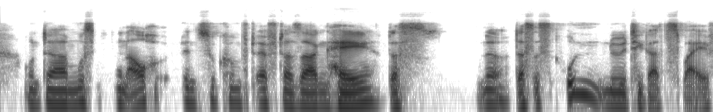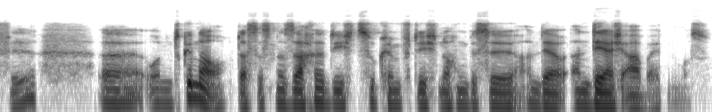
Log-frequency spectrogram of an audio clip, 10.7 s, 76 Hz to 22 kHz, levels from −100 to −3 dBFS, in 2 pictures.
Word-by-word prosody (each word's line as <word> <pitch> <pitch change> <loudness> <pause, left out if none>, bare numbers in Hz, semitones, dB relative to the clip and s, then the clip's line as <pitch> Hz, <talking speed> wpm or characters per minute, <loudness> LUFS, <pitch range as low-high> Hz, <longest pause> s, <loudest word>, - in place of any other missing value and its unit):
und 115 -1 -7
da 115 -1 +3
muss 120 +2 0 0.2
man - - -6
auch - - 0 0.2
in 120 - -8
Zukunft 125 0 -4
öfter 115 -2 -1
sagen: 105 0 +2
„Hey, 105 +4 +6
das - - -3 0.2
ne, 120 +2 -5
das 105 +2 +1
ist 115 - -3
unnötiger 150 - -2
Zweifel“, 120 +9 -3 0.5
äh, 60 0 -3
und 115 -1 -4
genau, - - +4
das - - 0
ist - - -4
'ne 115 - -3
Sache, 115 +3 +2
die 115 - -2
ich 115 +2 0
zukünftig 110 -3 +1
noch 105 +1 -4
bisschen 110 -1 +1
an 115 -2 -10
der 105 -1 +1
an 110 -2 -3
der 110 -3 +9
ich 100 - +3
arbeiten 90 -1 -4
muss. - - -8
110 Hz, 195 wpm, -26 LUFS, 105-120 Hz, 0.5 s, der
